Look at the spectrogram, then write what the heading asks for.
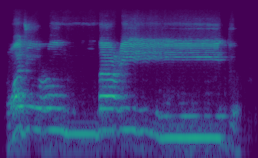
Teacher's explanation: तनवीन के बाद अगर बा आता है तो तनवीन में जो नून की आवाज होती है उसको मीम से बदलते हैं, गुन्ना करके पढ़ते हैं। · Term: कल्ब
